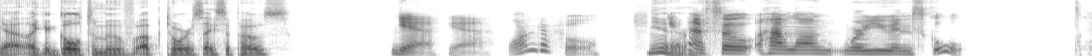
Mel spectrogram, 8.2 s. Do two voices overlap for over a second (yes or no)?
no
